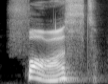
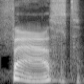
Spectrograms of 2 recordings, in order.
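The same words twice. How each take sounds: First: British "Fast" with a long ah; British accent, open back vowel in "Fast"; British pronunciation. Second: American "fast" with a front a as in cat; American accent, flat front vowel in "fast"; American pronunciation. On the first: English teacher showing the British vowel, British accent. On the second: English teacher contrasting it with British, American accent. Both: Shown as a demonstration. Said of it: "بریتیش".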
